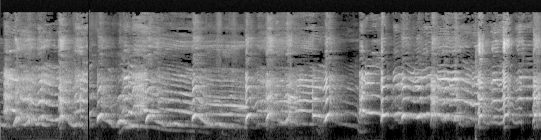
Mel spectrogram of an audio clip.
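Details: Siberian Huskies Luna, Gizmo, Arya and puppies in a howling session: long falling howls and quick rising yips overlap, a brief lull near seven seconds, then steady sustained howls resume.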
